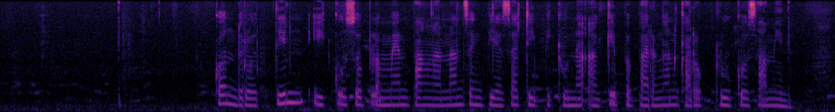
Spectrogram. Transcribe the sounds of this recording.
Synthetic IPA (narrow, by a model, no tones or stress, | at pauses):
kɔnd̪ɾot̪ɪnikusupləmɛnpaŋanansɪŋb̥i̤asad̪̥i̤piɡ̥ṳnaʔakeb̥ə̤b̥a̤ɾəŋankaɾoɡ̥lukosa̰mɪn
